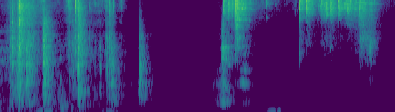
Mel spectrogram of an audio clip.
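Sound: rummaging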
